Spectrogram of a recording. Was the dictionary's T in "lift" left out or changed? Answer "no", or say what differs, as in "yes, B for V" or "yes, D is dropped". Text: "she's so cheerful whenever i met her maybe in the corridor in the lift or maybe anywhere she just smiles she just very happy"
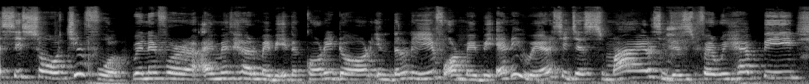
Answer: yes, T is dropped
